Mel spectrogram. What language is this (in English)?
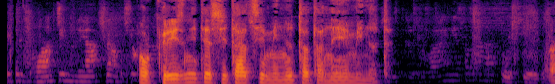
Macedonian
